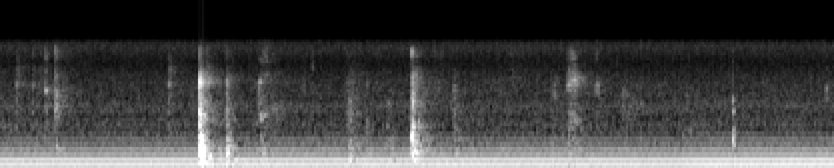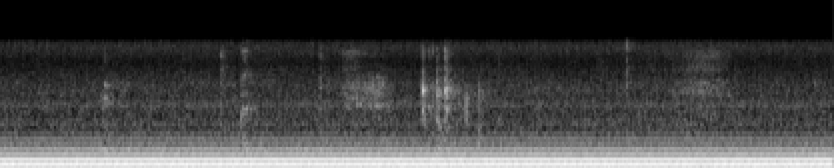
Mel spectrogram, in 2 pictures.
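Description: A steady electrical hum from a faulty recording microphone, with two sharp knocks about a second and a half apart early on, shot glasses set down on a table after the shots, and a few faint ticks later.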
